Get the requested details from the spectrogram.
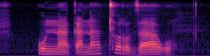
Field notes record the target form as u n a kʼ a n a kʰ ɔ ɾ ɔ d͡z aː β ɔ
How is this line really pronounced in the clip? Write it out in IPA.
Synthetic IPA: u n a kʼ a n a tʰ ɔ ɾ ɔ d͡z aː w ɔ

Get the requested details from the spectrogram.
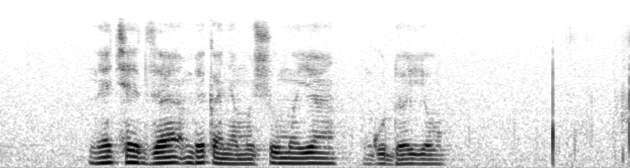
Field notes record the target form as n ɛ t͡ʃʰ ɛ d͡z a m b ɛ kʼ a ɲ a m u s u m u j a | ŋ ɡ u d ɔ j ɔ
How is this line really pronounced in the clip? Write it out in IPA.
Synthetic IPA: n ɛ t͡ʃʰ ɛ d͡z a m b ɛ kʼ a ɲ a m u ʃ u m ɔ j a | ŋ ɡ u d ɔ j ɔ

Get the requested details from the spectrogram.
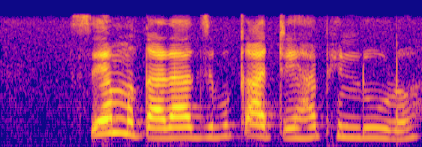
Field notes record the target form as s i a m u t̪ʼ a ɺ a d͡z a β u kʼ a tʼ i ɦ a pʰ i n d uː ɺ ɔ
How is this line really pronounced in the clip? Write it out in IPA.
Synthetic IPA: s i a m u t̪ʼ a ɺ a d͡z i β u kʼ a tʼ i ɦ a pʰ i n d uː ɺ ɔ

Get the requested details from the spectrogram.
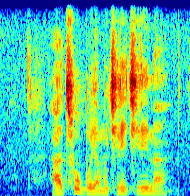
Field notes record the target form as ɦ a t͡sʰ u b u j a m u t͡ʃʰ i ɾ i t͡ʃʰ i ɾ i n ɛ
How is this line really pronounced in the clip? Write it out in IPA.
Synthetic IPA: ɦ a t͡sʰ u b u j a m u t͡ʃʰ i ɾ i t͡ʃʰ i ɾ i n a

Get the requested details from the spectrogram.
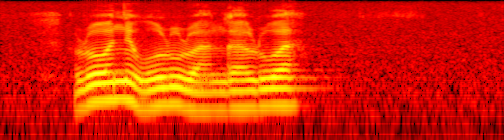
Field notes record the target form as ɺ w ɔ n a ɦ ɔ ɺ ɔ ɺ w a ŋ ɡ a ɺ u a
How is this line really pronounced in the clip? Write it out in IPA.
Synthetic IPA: ɺ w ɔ n ɛ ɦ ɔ ɺ u ɺ w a ŋ ɡ a ɺ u a

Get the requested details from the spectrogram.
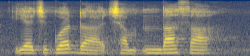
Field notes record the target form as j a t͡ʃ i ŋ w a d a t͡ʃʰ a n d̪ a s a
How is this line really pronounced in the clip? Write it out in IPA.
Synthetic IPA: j a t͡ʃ i ɡ w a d a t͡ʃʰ a n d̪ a s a

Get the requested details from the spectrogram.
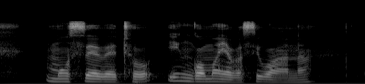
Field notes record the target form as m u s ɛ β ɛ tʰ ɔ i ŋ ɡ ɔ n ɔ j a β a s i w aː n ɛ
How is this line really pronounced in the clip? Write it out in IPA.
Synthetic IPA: m u s ɛ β ɛ tʰ ɔ i ŋ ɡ ɔ m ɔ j a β a s i w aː n a

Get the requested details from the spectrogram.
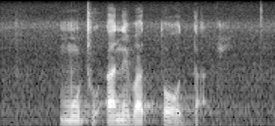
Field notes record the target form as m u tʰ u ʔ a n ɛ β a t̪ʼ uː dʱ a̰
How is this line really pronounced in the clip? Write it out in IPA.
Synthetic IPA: m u tʰ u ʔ a n ɛ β a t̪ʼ ɔː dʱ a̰

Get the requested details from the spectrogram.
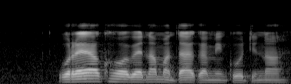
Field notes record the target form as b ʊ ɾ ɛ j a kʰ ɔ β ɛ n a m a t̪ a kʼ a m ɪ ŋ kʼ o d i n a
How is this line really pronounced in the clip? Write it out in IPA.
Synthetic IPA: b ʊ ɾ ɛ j a kʰ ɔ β ɛ n a m a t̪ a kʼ a m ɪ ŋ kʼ o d i n a

